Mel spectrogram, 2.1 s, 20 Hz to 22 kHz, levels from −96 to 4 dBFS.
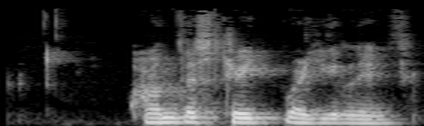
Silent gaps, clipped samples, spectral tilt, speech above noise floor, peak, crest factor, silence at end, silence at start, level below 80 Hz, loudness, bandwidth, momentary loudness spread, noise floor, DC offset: none; under 0.1%; -7 dB/octave; 28 dB; -2 dBFS; 14 dB; 0.15 s; 0.65 s; -52 dBFS; -16 LUFS; 14.5 kHz; 6 LU; -43 dBFS; under 0.1%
